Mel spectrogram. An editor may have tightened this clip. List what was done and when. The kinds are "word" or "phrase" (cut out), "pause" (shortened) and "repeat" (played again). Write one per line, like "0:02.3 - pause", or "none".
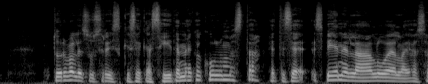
0:02.6 - pause
0:03.2 - word

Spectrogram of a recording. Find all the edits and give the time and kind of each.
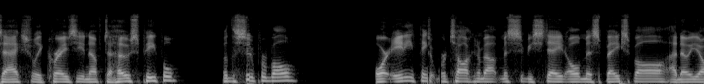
0:04.3 - word

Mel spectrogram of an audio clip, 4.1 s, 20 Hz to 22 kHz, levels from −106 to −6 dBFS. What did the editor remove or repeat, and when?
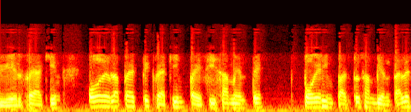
0:01.1 - word
0:01.5 - word
0:03.2 - word

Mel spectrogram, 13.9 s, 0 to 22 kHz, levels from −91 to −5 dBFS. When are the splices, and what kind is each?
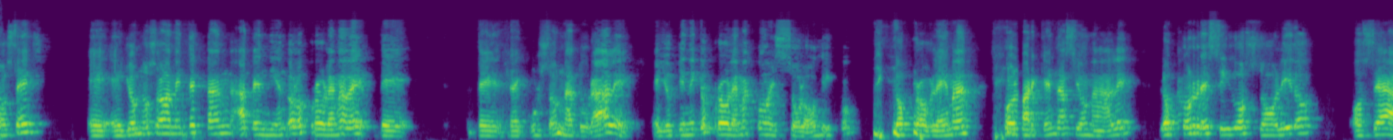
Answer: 0:03.8 - word
0:07.0 - word
0:10.2 - word
0:11.8 - word

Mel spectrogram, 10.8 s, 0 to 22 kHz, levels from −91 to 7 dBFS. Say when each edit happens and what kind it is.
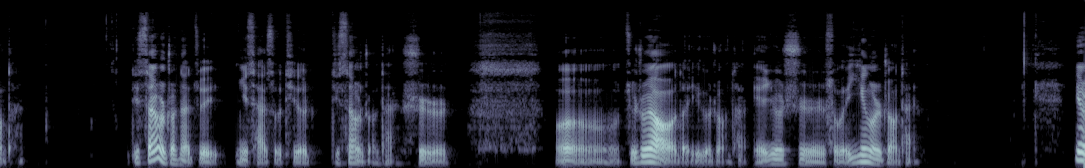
0:02.3 - pause
0:04.6 - pause

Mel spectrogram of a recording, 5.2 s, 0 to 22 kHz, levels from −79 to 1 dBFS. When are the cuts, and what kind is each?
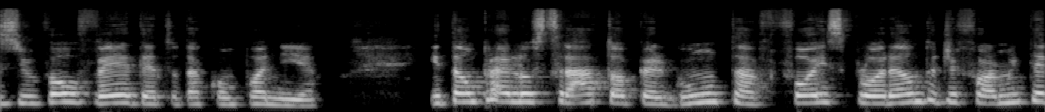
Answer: none

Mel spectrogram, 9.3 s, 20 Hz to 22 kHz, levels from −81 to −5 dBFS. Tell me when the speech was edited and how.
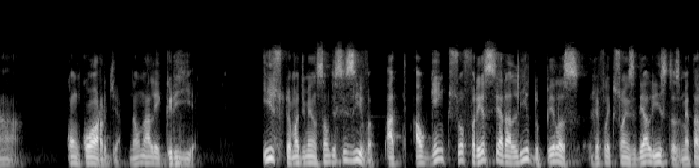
0:05.4 - word

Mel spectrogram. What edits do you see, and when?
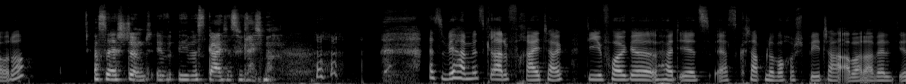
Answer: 0:03.4 - pause
0:05.8 - pause

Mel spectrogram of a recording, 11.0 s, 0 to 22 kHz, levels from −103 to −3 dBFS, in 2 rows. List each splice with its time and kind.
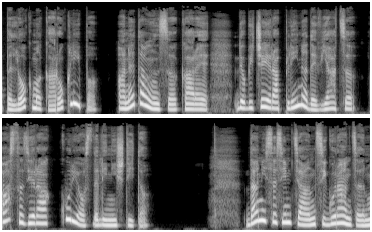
0:01.6 - pause

